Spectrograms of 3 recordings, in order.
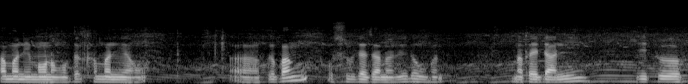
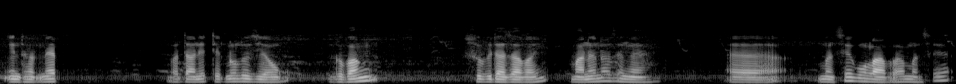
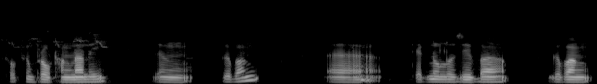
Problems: low volume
